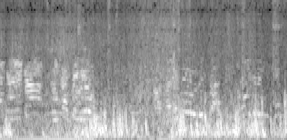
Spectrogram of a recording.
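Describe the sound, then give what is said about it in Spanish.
Strong wind gusts at night at a forest fire where firefighters are working, a loud continuous roaring rush that buffets the microphone throughout. “Estos son los trabajos de los bomberos durante esta misma noche en ese incendio forestal. Las fuertes rachas de viento, el gran inconveniente que se están encontrando.”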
